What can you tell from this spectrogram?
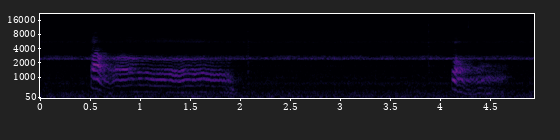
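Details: Young domestic cats, one black and one white, recorded at night: a drawn-out wavering meow of about one and a half seconds, then a shorter meow near the end, over a steady high electronic whine.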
